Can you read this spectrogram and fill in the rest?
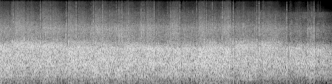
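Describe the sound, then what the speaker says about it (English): Loud, sustained applause from a crowd at a city hall meeting, dense steady clapping filling the room for the whole stretch without a break. "let's give him a round of applause"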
